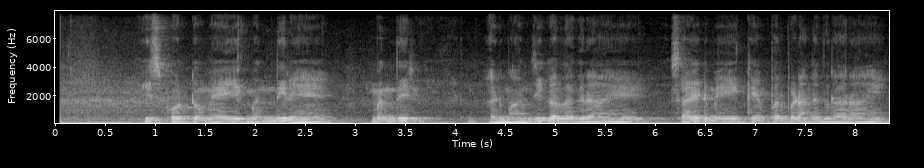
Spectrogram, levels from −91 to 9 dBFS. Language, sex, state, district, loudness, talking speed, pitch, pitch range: Hindi, male, Rajasthan, Bikaner, -16 LUFS, 160 wpm, 130 Hz, 125-135 Hz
